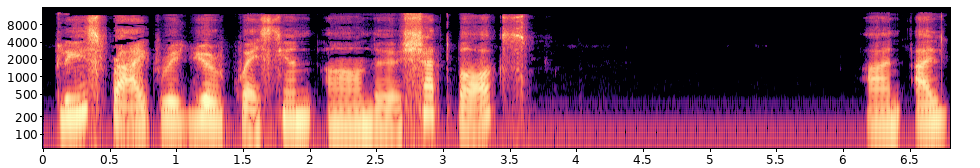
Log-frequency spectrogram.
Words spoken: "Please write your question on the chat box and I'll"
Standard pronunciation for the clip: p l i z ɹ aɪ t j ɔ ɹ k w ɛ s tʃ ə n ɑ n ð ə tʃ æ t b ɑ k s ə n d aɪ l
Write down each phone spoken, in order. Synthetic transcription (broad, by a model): p l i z ɹ aɪ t j ɔ ɹ k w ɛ s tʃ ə n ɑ n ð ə ʃ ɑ t b ɑ k s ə n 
